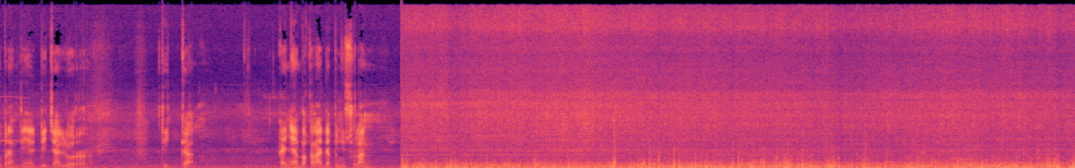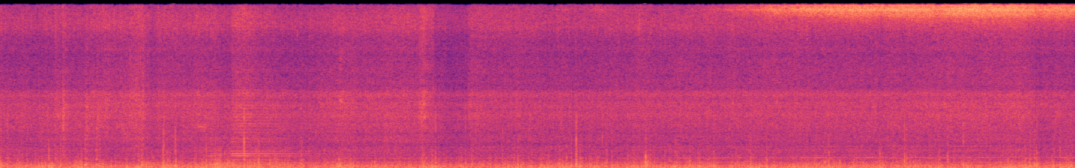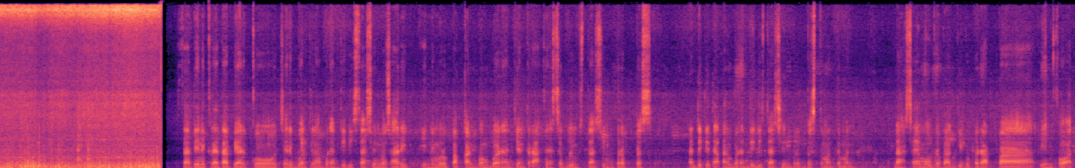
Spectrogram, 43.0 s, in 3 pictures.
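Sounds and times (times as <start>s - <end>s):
moving train rumbling: 5.0s - 30.9s
wind buffeting microphone: 5.3s - 30.9s
brief higher tone: 17.0s - 19.3s.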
